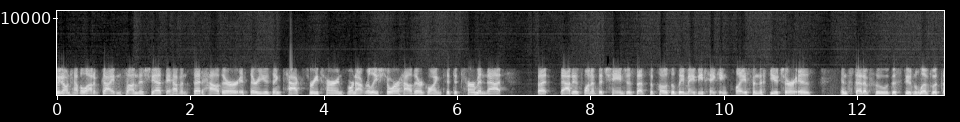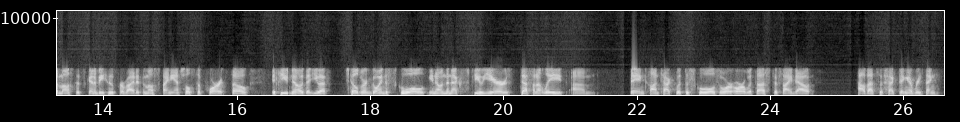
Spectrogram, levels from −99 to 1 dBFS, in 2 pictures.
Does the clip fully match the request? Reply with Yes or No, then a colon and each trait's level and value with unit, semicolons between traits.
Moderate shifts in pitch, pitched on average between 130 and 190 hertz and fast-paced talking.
No: narrow, 1.5 semitones; medium, 140 Hz; fast, 230 wpm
